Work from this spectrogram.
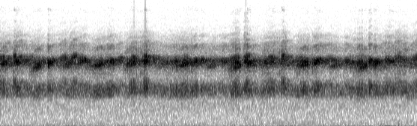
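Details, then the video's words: Spring wetland full of frogs, live recording: overlapping croaks merge into a continuous pulsing drone in two bands, with brief sharper clicks near two and three seconds standing out above the chorus. "Ambient Noise for Sleep Frogs"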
